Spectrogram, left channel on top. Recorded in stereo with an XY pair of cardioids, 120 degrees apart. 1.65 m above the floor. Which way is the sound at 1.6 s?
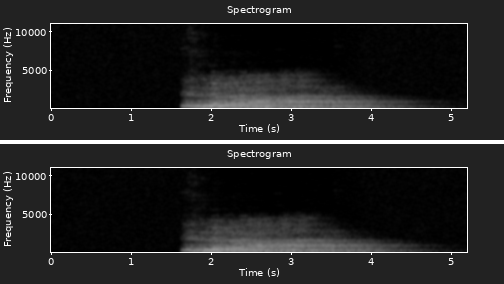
25° left.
